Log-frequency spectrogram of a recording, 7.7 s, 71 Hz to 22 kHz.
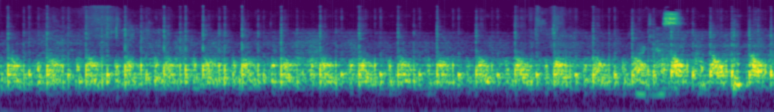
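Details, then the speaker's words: Fetal heartbeat on Doppler: rapid, regular whooshing pulses, about 150 beats a minute. "right here it's supposed to be double what ours is so it's at like 165 170."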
